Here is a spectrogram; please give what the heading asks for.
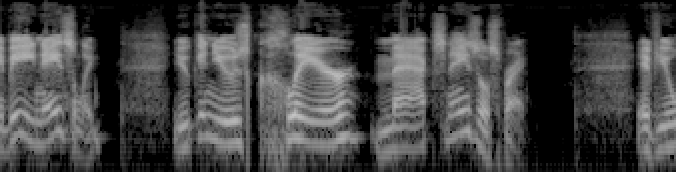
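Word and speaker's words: Xlear: sprays, Clear Max, and Clear, by the way, is spelled X-L-E-A-R, X-L-E-A-R. The X is for xylitol.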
